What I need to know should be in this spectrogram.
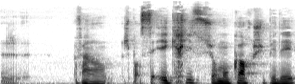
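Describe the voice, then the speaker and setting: The pace here is fairly quick. It is a man talking. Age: 30s. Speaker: drag performer. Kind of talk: interview. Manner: loud; hesitant, many fillers.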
